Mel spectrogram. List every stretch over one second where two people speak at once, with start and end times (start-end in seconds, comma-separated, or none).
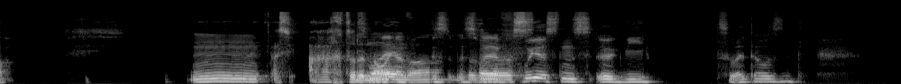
3.5-5.4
